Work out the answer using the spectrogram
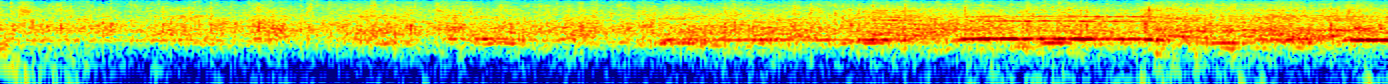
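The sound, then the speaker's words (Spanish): An audience applauds at the end of a live show, dense clapping that grows louder partway through, with cheering voices and whistle-like calls rising above it. “A ver, un aplauso chau, fuerte para Viajeros del Tiempo. Hermoso marco de público.”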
